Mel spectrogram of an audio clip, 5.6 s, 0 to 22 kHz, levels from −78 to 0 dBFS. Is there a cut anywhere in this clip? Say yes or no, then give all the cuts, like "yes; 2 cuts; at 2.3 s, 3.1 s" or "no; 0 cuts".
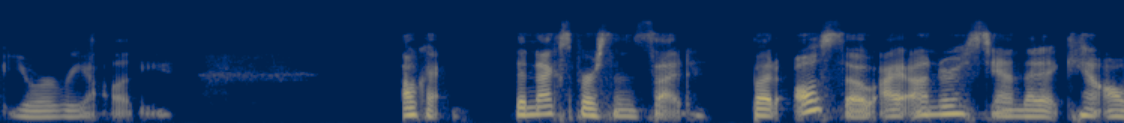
yes; 1 cut; at 3.6 s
